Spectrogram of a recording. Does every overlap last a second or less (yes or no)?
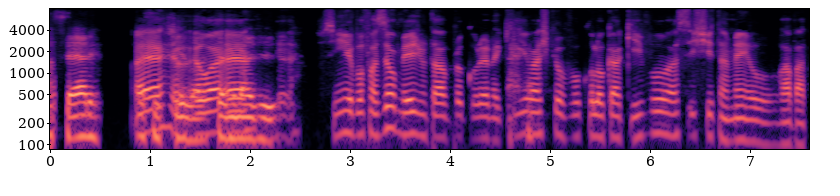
no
